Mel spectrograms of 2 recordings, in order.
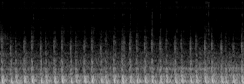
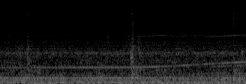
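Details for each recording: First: Samsung WD90K5B10OX 9 kg washer dryer, six-seven years old, spinning: rapid steady thumping about three times a second as the drum strikes something; owner suspects a loose ballast counterweight, bearings possibly worn. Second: Samsung WD90K5B10OX washer dryer after welded ballast and hose repairs, drying cycle: soft steady hum with gentle whine rising as the fan spins up, tub turning, heat felt; normal dryer fan operation.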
